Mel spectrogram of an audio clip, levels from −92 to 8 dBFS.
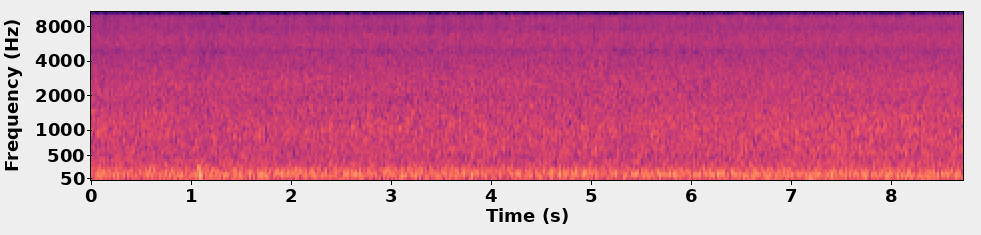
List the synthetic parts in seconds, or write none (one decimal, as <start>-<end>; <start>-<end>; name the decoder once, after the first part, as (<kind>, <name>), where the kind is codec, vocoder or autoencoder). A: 2.1-6.3 (vocoder, WaveNeXt)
